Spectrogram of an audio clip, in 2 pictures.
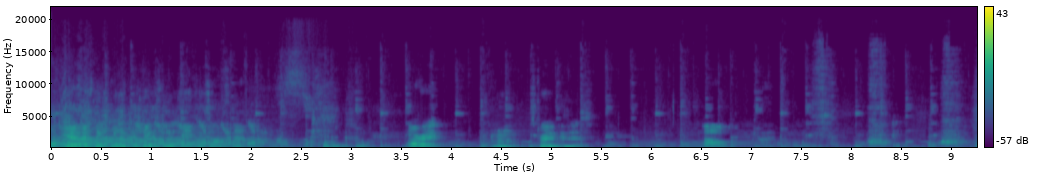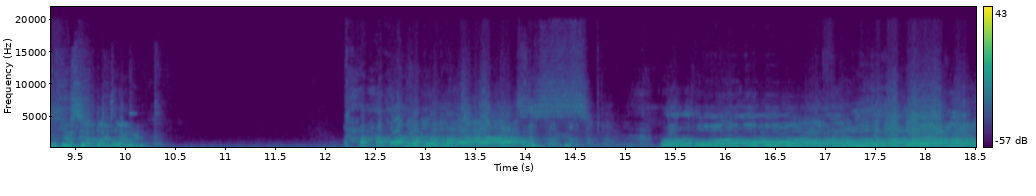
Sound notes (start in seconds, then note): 6.9 prepared breathing; 12.2 laughter; 15.7 audience reacts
